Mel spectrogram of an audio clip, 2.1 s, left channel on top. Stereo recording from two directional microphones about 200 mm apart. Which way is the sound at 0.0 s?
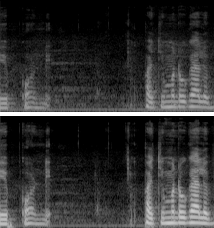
45° right (ahead or behind).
